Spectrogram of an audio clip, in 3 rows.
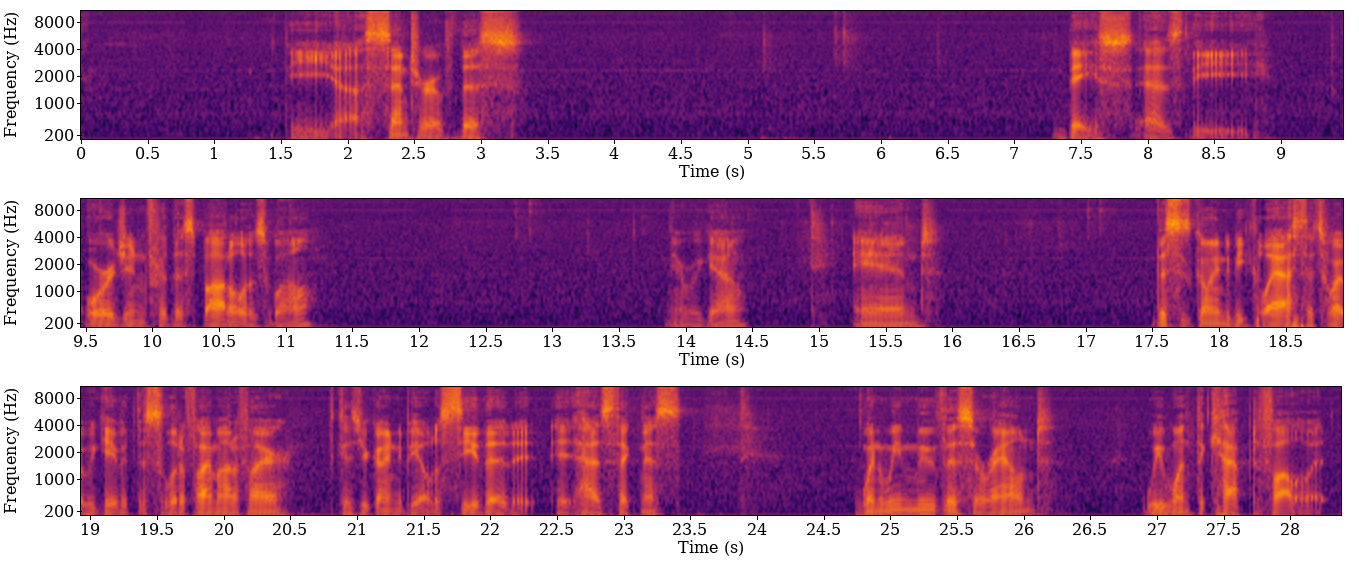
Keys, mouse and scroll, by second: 1.9 1, 2.1 click, 2.6 middle click, 6.3 middle click, 8.1 shift+s, 10.3 Tab, 10.9 right click, 13.2 middle click, 13.9-14.9 scroll down 5, 14.6 middle click, 16.3-16.9 scroll down 3, 16.9 click, 18.6 middle click, 19.1 KP_Divide, 20.0 middle click, 21.5 middle click, 23.0 middle click, 24.7 click, 25.7 g.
